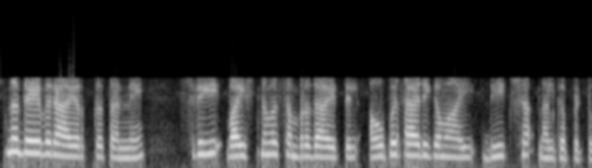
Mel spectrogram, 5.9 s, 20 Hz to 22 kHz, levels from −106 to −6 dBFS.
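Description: Throughout, the speech has a buzzy, gravelly roughness with nothing above 4 kHz, plainly audible GSM full-rate codec damage from 13 kbps vocal-tract modelling. From 3.96 to 4.08 s, GSM bit errors break the speech into squawks and gargling as corrupted filter, pitch and gain values distort a few frames.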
